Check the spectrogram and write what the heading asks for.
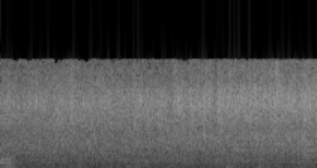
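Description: Ground sausage frying in a skillet, a steady sizzling hiss.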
